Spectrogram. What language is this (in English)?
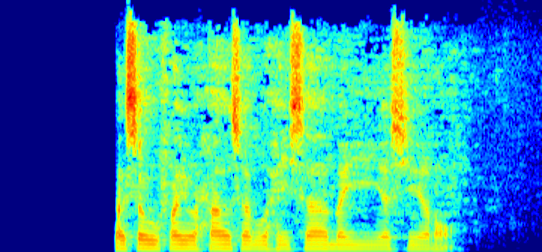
Arabic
